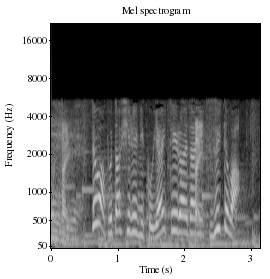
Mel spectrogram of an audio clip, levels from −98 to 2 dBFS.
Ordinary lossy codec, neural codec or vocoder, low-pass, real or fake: none; none; 5.4 kHz; real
